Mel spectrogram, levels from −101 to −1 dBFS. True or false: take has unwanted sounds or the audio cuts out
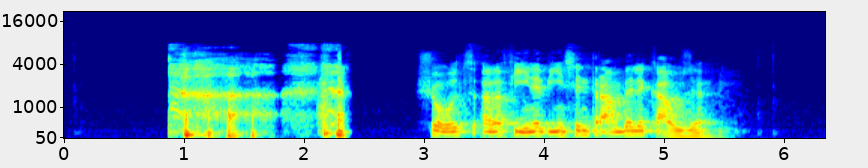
true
